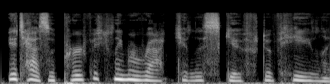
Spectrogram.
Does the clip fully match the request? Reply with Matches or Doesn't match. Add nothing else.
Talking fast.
Doesn't match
